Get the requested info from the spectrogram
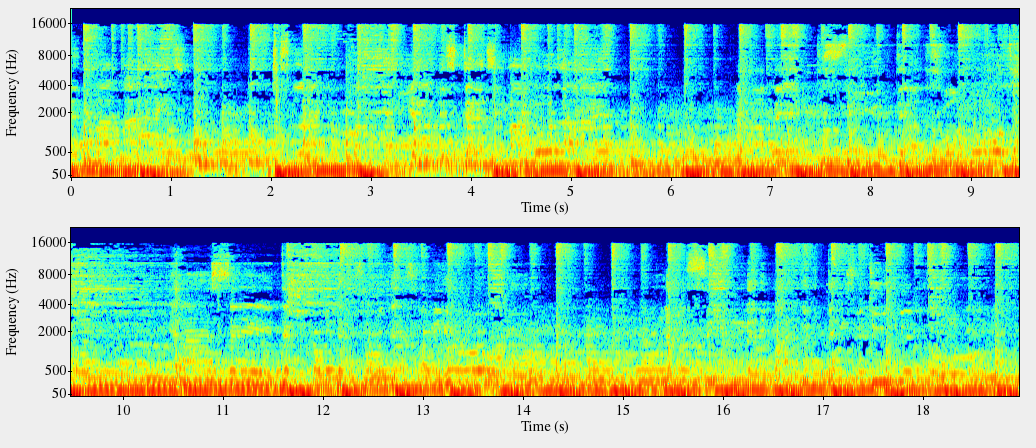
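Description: Live band playing a pop song: electric guitar, bass guitar, drum kit with a steady beat and keyboard, under a lead vocal. The low beat drops out briefly about a second and a half in and again around four seconds before resuming.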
